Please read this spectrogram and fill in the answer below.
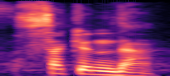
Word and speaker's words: Sakenda: Alors, sakenda, Voilà, ça veut dire sakenda. saquer dedans, ça veut dire y aller à fond.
